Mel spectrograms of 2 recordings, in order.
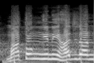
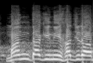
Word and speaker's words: মাতঙ্গিনী হাজরা: জন্য প্রাণ দেওয়া বীরাঙ্গনা মাতঙ্গিনী হাজরার নাম বিকৃতি করে উচ্চারণ শুরু হলো মান্তাগিনী হাজরা, মান্তাগিনী হাজরা।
